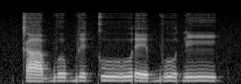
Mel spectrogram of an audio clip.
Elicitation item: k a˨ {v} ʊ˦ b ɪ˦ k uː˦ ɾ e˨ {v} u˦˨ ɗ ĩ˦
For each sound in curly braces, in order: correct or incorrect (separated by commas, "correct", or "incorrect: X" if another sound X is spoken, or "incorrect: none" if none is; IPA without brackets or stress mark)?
incorrect: b, incorrect: b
